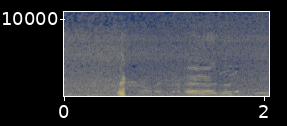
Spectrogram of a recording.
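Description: Steady rushing water of a brown, rain-swollen waterfall and river roars close by, with a voice briefly talking over it.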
